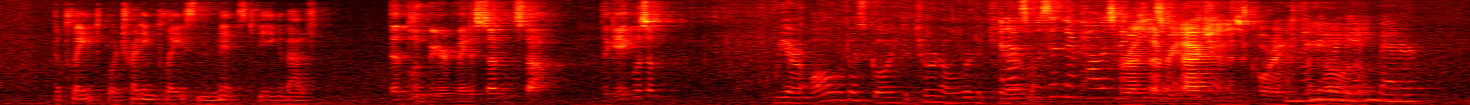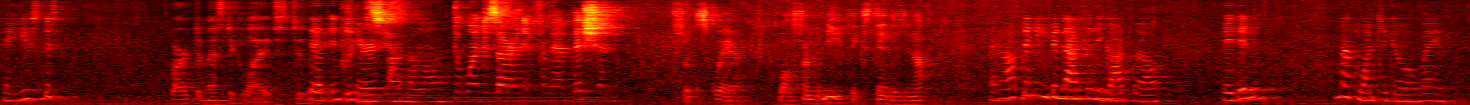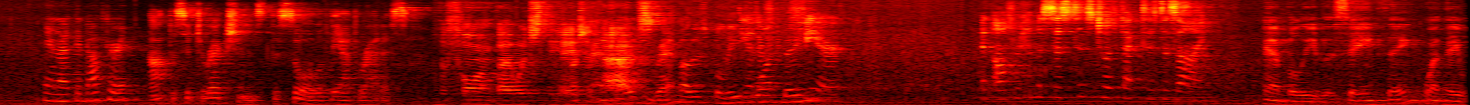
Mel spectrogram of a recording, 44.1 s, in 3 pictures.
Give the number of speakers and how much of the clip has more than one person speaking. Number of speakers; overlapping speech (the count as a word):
six, about 14%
